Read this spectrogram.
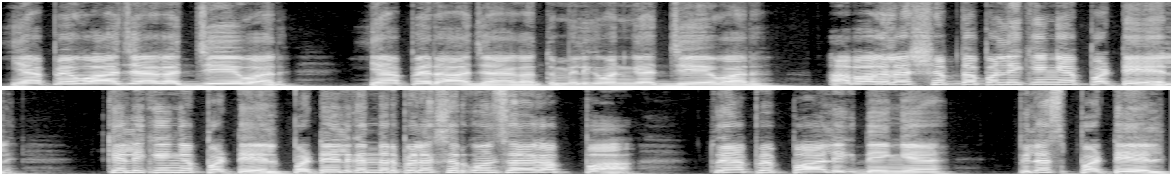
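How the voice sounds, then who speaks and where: A man teaching reading, slowly sounding out syllables and repeating each word in a question-and-answer drill. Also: high voice, sharp tone, clear, resonant tone, no echo, studio quality. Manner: addresses viewers as friends. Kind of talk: step-by-step spelling lesson.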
